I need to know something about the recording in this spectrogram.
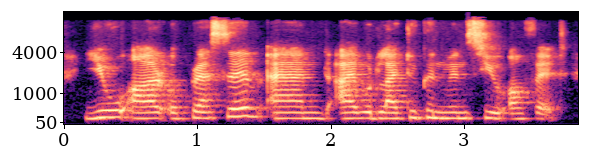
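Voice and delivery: ordinary talk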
